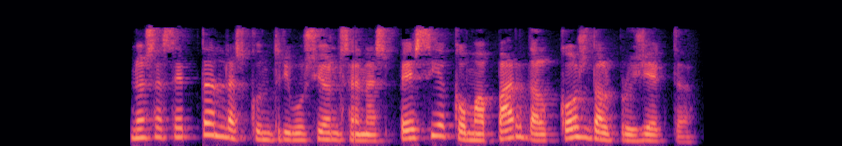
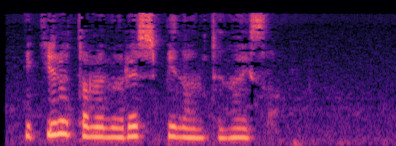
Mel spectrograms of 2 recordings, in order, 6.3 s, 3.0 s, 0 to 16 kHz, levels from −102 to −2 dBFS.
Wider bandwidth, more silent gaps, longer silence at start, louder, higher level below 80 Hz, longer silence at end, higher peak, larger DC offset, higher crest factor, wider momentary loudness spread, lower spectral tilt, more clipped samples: second, 8.4 kHz vs 11.5 kHz; neither; first, 1 s vs 0.2 s; about the same, -26 LUFS vs -25 LUFS; second, -70 dBFS vs -62 dBFS; first, 1.15 s vs 0.75 s; about the same, -10 dBFS vs -10 dBFS; neither; about the same, 18 dB vs 18 dB; about the same, 7 LU vs 6 LU; about the same, -4 dB/octave vs -3.5 dB/octave; neither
